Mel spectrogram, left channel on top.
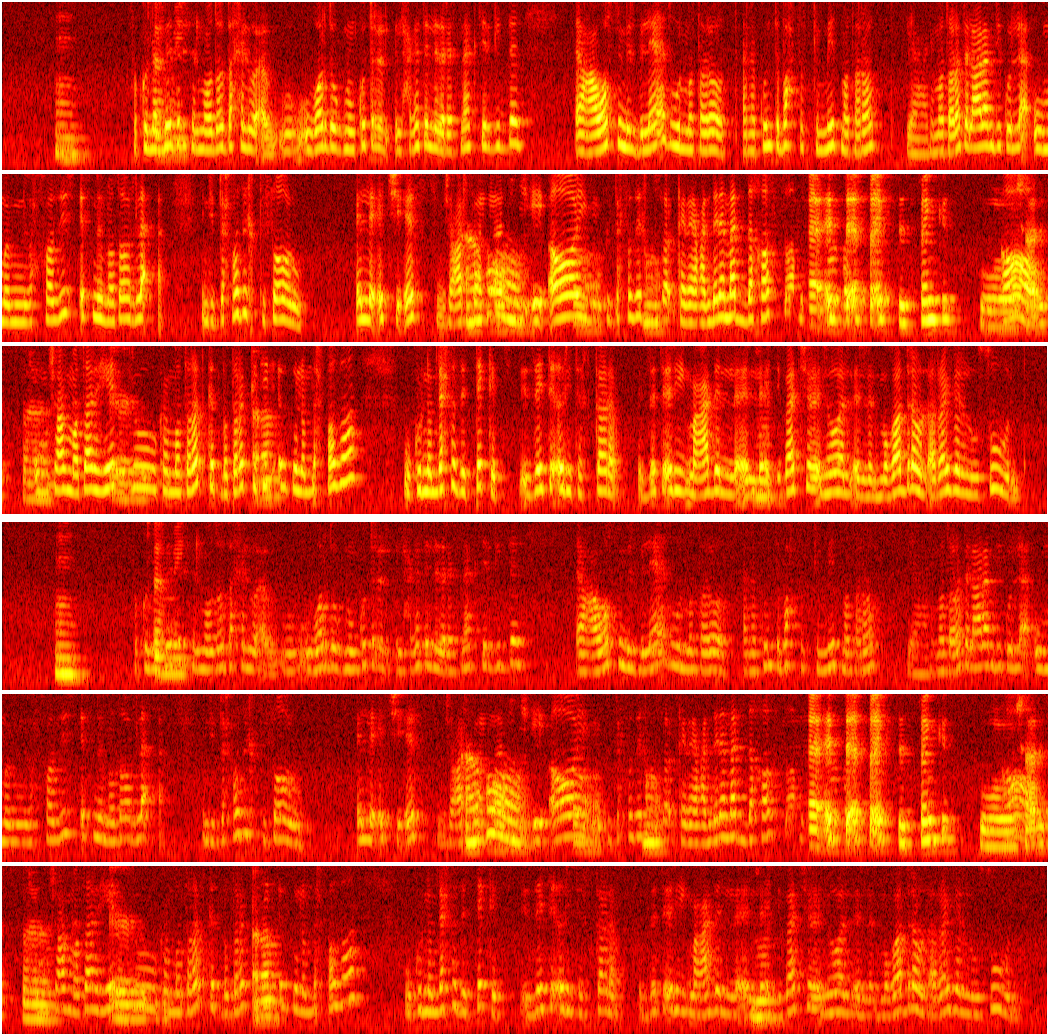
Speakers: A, on the right (about 30°); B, on the left (about 70°).
A: امم
B: فكنا
A: فاهمك
B: بندرس الموضوع ده حلو قوي و- وبرضه من كتر الحاجات اللي درسناها كتير جدا عواصم البلاد والمطارات انا كنت بحفظ كميه مطارات يعني مطارات العالم دي كلها وما بتحفظيش اسم المطار لا انت بتحفظي اختصاره ال اتش اس مش عارفه
A: اه
B: سي اي اي
A: اه
B: بتحفظي اختصار
A: اه
B: كان عندنا ماده خاصه بالموضوع
A: اس اف
B: ده.
A: اكس سفنكس ومش
B: اه
A: عارف اه
B: ومش عارف مطار هيثرو
A: اه
B: وكان مطارات كانت مطارات كتير
A: آه،
B: قوي كنا بنحفظها وكنا بنحفظ التيكتس ازاي تقري تذكره ازاي تقري ميعاد الديباتشر
A: مم.
B: اللي هو ال- المغادره والارايفل الوصول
